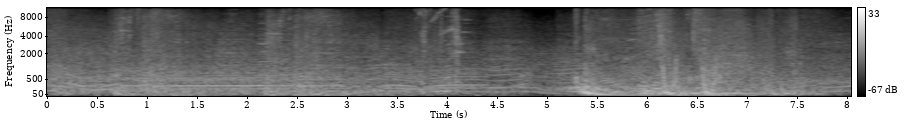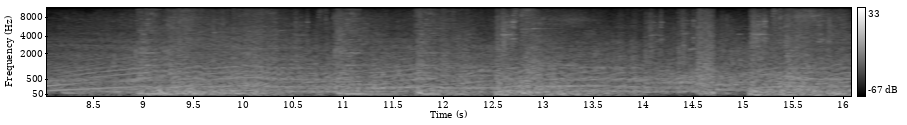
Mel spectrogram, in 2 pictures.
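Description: A ball is struck with loud thuds.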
